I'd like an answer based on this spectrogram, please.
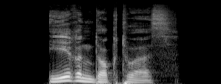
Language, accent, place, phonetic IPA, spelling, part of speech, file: German, Germany, Berlin, [ˈeːʁənˌdɔktoːɐ̯s], Ehrendoktors, noun, De-Ehrendoktors.ogg
- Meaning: genitive singular of Ehrendoktor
